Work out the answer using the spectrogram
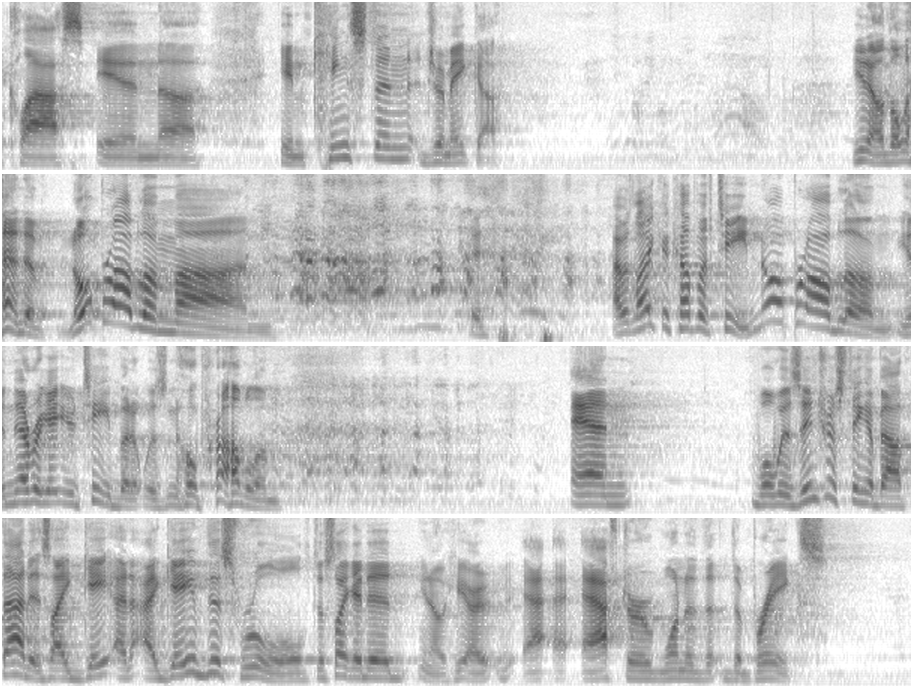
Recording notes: Live Broadcast at the The IPBC IGNITE Conference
